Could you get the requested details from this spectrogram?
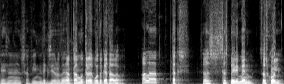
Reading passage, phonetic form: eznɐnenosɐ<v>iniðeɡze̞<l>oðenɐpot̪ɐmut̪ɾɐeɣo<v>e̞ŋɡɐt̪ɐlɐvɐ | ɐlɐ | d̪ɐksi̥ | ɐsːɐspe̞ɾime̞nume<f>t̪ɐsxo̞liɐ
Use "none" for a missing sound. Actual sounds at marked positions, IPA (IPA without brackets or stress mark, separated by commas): v, ɾ, ð, s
